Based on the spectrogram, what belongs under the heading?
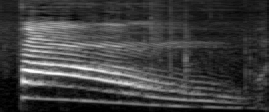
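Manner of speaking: loud high pow; big dramatic pow for a child; spell sound effect. Acted. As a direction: burst out like a magic bang.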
